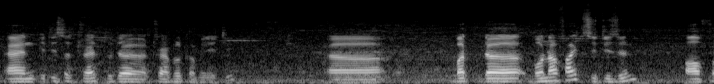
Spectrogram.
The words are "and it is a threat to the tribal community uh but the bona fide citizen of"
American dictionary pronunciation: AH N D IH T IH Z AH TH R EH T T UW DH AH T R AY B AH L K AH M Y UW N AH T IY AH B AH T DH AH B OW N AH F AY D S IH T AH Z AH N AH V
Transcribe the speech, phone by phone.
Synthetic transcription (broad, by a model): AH N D IH T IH S AH T R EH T T UW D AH T R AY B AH L K AH M Y UW N AH T IY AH B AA T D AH B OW N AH F AY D S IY T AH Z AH N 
